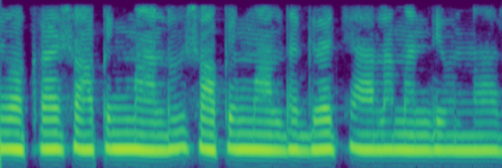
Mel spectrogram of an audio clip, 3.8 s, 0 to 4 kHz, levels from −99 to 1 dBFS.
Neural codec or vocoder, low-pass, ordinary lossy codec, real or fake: none; 3.6 kHz; none; real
